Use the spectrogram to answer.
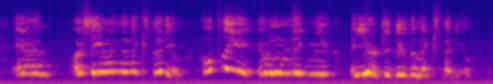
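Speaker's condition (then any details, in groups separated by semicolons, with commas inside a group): Quadriplegic cerebral palsy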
